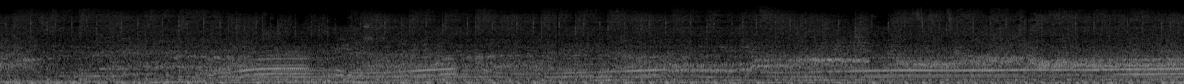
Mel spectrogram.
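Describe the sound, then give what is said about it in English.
Engine of a car accelerating hard in a video game, a loud continuous roar with harmonic tones climbing steadily in pitch as the vehicle is floored. “I drive under every car. No way. I'm just gonna floor it under this.”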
